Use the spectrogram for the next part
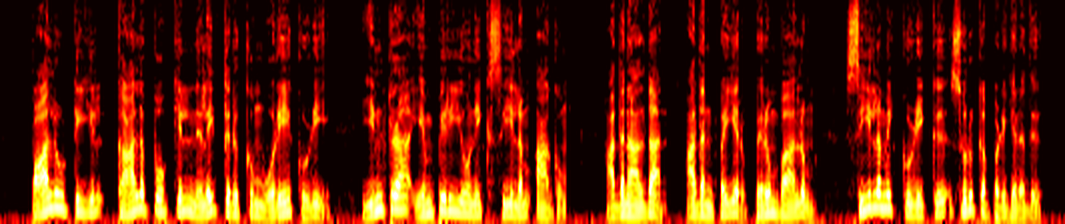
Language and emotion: Tamil, neutral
